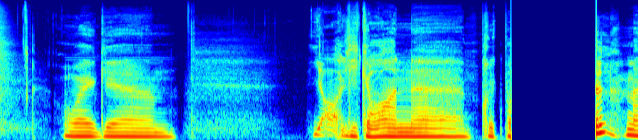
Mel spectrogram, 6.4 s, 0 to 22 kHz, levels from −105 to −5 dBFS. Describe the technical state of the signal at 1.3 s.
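At 1.3 s the speech signal is intact, with no technical fault present at that moment.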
